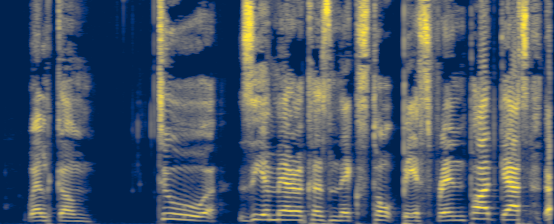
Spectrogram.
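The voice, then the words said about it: Mix of several put-on accents. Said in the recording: “That was just a mix of just like eight different accents right there.”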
